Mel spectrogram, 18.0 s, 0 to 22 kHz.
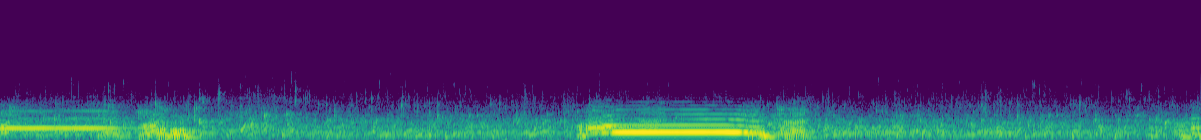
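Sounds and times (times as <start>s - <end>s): deep monster roar: 0.0s - 3.0s, 8.7s - 12.2s, 17.7s - 18.0s
held low tone: 0.0s - 3.2s, 8.7s - 12.4s, 17.6s - 18.0s
low rumble: 0.0s - 3.4s, 8.6s - 12.6s, 17.6s - 18.0s.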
